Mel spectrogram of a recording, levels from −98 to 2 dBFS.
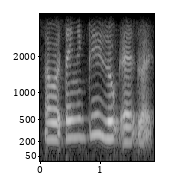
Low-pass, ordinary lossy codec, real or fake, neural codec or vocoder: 3.6 kHz; Opus, 24 kbps; fake; codec, 16 kHz in and 24 kHz out, 1 kbps, XY-Tokenizer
